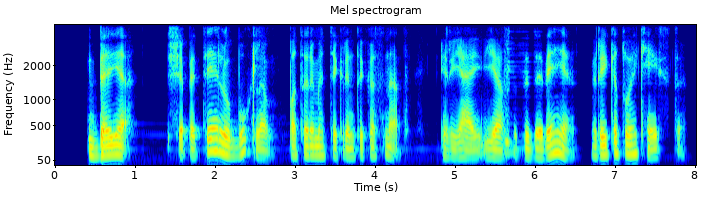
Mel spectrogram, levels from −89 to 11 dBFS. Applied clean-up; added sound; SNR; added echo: neural mask model DeepFilterNet 3.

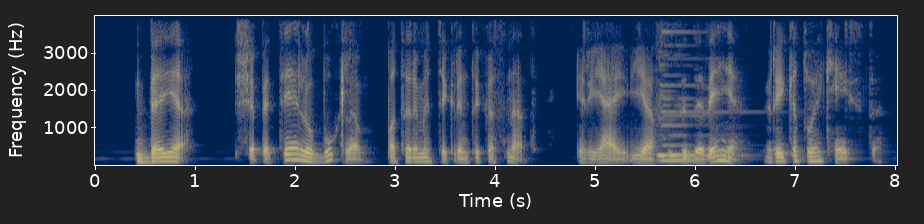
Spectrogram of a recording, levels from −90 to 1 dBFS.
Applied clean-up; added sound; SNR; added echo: classical method log-MMSE.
